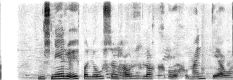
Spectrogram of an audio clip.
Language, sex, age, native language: Icelandic, male, 12, Icelandic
